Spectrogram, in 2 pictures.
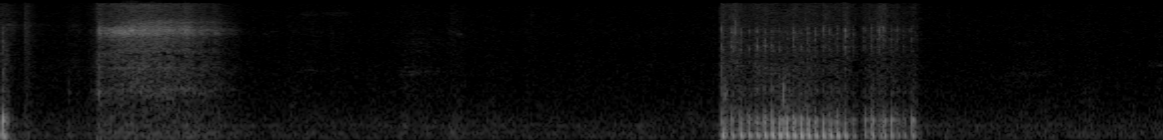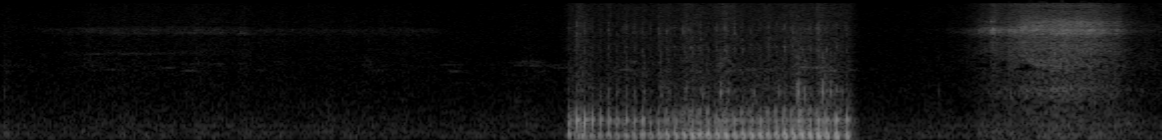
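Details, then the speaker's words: Sleeping dog snoring with loud, rough, low rattling snores on each inward breath about every five seconds and softer hissing breaths out, before being woken; snoring. "Hey, wake up, buddy. Hi. You were snoring."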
